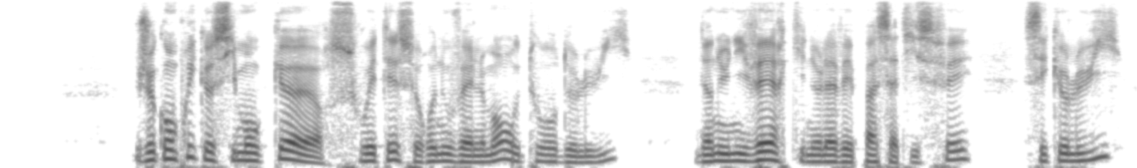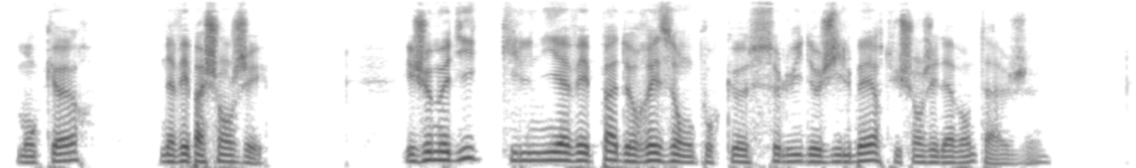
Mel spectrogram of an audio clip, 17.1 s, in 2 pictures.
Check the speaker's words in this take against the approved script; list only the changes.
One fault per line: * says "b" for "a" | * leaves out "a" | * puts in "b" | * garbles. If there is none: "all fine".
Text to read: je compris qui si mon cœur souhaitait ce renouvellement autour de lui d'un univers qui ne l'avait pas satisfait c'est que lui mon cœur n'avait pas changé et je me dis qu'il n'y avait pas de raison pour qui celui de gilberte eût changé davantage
* says "que" for "qui"
* says "que" for "qui"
